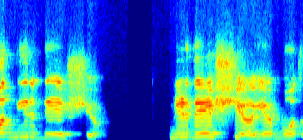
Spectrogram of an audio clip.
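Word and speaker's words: निर्देश्यम्: निर्देशम, निर्देशम, यम, यम, मैंने आपको 'यम' का उच्चारण कैसे करने को कहा था? जैसे हम कहते हैं कि खाना बहुत स्वादिष्ट है। तो 'यम्मी' में क्या होता है? य-उ-म-म-य, म-म, एक दोहरा 'म' आता है।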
